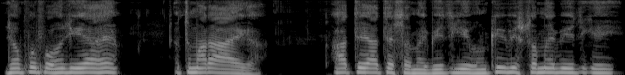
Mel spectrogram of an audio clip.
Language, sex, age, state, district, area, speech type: Hindi, male, 60+, Uttar Pradesh, Jaunpur, rural, spontaneous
